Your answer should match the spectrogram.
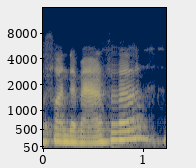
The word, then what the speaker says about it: van der Merwe: Uh, the Afrikaans way is uh, Rachel van der Merwe.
